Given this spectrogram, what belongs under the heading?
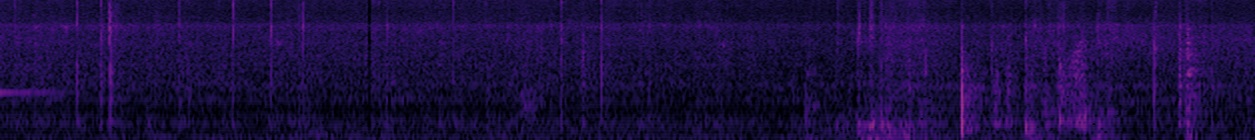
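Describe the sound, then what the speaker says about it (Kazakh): Potatoes sizzle steadily in a hot pan over onions, a bright constant hiss broken by scattered pops and crackles, close up with no talking. "Қызып тұрған жуамыздың, пиязымыздың үстіне картошкамызды салып, жақсылап қуырмалап алатын боламыз."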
